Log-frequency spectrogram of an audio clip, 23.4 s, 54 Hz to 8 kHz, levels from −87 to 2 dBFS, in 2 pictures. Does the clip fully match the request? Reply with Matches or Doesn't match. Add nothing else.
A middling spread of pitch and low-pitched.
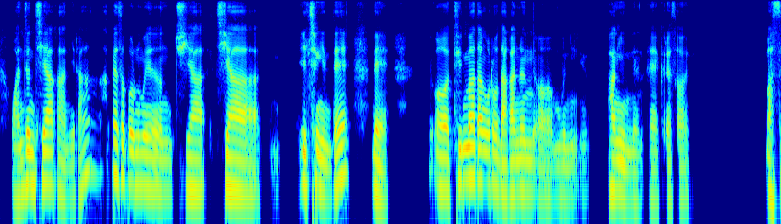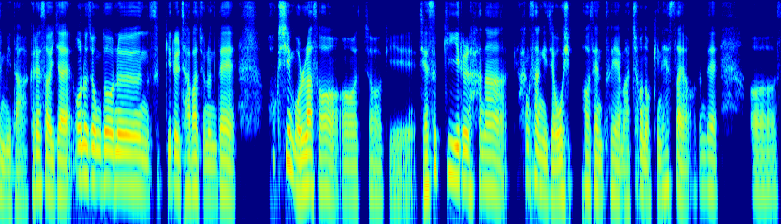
Matches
